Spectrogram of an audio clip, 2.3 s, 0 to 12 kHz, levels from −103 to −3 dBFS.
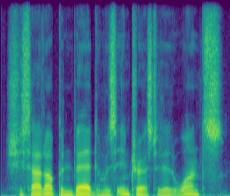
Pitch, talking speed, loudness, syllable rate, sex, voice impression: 125 Hz, 260 wpm, -16 LUFS, 5.9 syllables/s, male, very masculine, slightly middle-aged, slightly thick, slightly relaxed, slightly weak, slightly dark, slightly hard, slightly clear, fluent, slightly cool, intellectual, slightly refreshing, very sincere, calm, slightly mature, slightly friendly, slightly reassuring, unique, slightly wild, slightly sweet, slightly lively, kind, slightly sharp, modest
